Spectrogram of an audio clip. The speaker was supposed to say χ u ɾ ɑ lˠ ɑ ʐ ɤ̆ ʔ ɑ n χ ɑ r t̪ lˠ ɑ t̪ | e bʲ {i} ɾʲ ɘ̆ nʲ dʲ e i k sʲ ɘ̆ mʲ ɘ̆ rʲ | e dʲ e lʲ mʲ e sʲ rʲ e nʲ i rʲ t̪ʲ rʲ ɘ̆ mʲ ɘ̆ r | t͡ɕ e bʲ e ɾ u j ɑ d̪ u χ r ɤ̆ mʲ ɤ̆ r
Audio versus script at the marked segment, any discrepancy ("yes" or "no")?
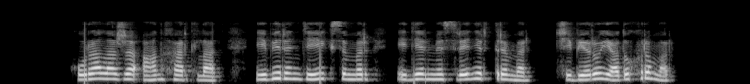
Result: no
